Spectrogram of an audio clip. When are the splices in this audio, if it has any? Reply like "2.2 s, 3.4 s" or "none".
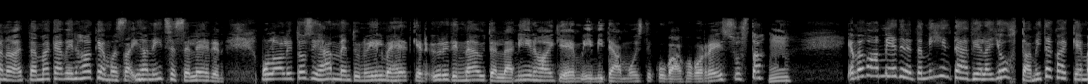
5.1 s

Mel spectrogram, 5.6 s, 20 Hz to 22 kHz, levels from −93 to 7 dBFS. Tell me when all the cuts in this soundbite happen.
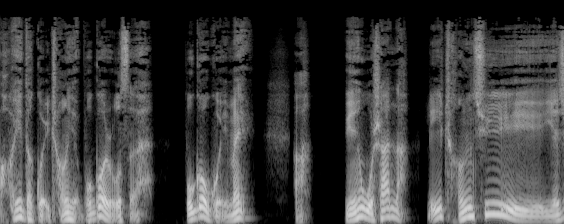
2.9 s, 4.2 s

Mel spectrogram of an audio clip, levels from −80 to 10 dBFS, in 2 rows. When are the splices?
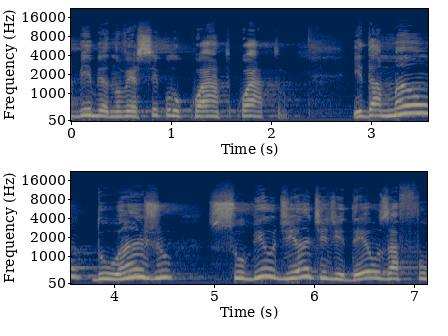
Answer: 1.6 s

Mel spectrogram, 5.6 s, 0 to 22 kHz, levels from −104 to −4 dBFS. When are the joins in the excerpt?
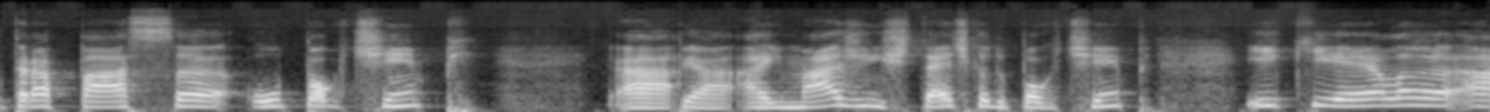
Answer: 2.5 s

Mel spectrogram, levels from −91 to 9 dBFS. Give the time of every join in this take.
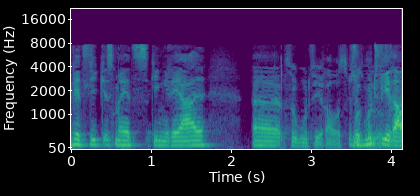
1.0 s

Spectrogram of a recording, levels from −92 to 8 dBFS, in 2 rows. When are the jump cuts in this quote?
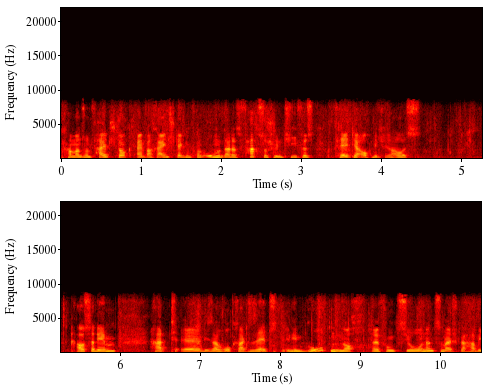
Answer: none

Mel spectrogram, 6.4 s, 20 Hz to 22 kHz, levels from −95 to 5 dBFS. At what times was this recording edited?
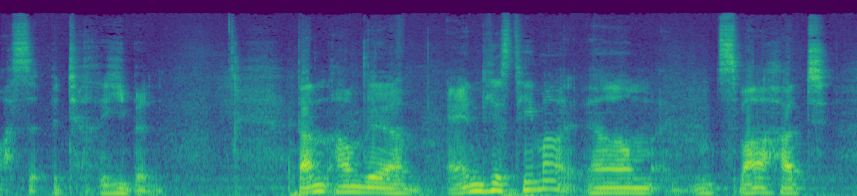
none

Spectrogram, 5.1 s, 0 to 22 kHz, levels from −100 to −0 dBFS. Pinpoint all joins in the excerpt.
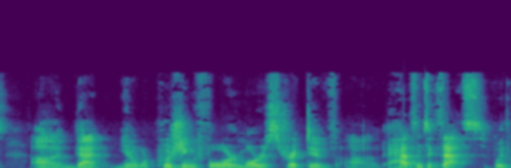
3.8 s

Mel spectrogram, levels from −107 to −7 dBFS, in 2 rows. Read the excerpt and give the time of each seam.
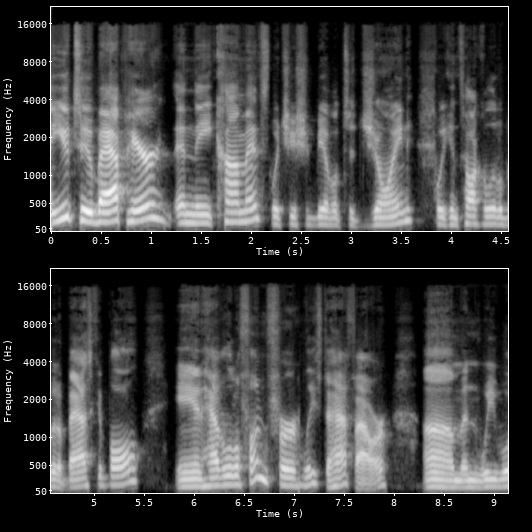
2.2 s, 3.8 s, 7.0 s

